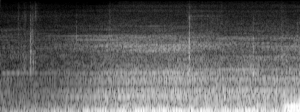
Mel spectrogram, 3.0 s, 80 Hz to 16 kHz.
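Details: Goodman 95% AFUE gas furnace, first official startup of the heating season: low hum swells over a couple of seconds into a steady burner roar with faint tones on top; clean, normal burner ignition.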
